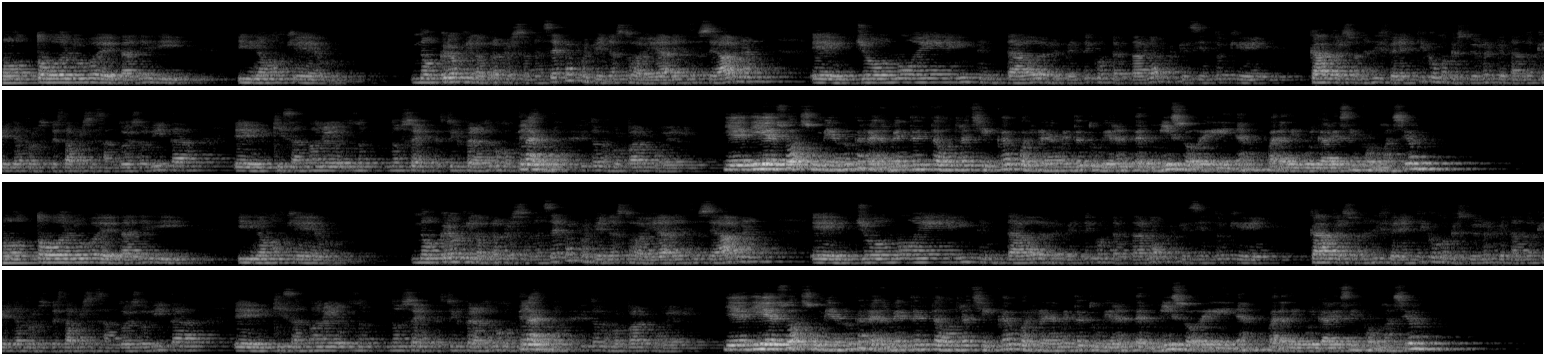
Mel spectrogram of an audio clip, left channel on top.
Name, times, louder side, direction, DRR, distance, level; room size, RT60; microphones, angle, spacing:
voice 1, 0.0-1.8 2.4-3.4 4.1-12.6 13.1-20.5 20.8-21.0 21.3-22.3, left 1 dB, 10° left, -8 dB, 0.3 m, -35 dB
voice 2, 20.6-20.9 22.6-29.6, equal, 45° left, -7 dB, 1.2 m, -27 dB
2.9 x 2.1 x 2.2 m, 1.1 s
head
